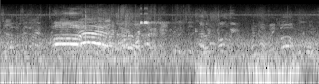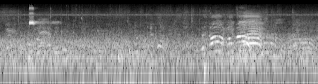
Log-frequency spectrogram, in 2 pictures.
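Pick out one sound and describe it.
Young men shout loudly across a field.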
